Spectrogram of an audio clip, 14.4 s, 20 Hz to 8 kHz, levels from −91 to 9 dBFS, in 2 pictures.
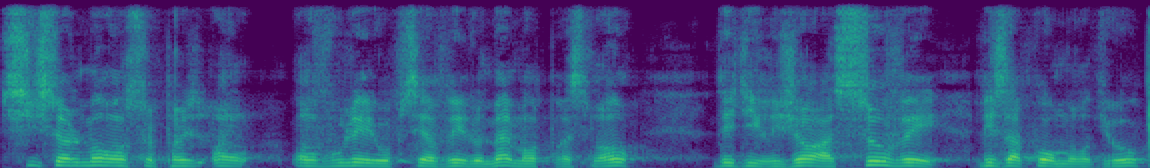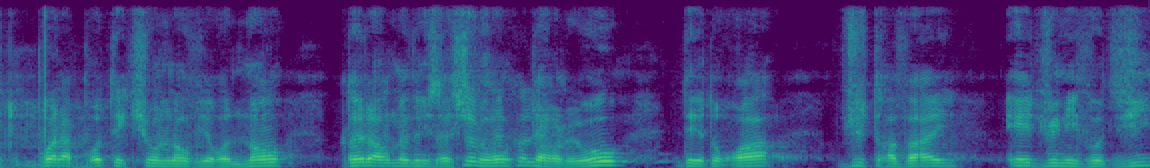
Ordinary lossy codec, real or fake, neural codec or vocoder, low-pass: none; fake; codec, 16 kHz, 4.8 kbps, FACodec; none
